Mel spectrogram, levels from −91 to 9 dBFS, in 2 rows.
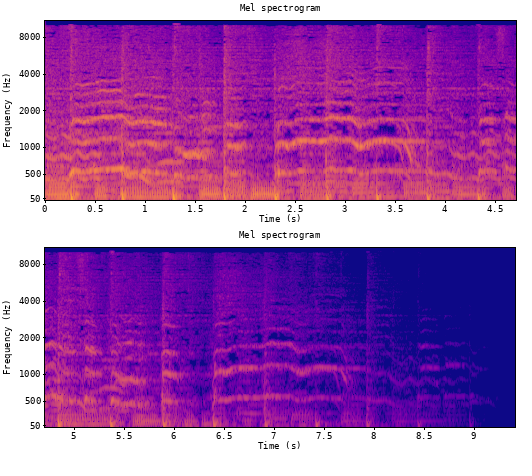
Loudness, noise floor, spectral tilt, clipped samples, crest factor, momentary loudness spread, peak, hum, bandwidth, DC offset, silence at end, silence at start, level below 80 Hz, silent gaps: -25 LUFS; -76 dBFS; -5 dB/octave; under 0.1%; 22 dB; 21 LU; -4 dBFS; none; 11 kHz; under 0.1%; 1.45 s; 0 s; -34 dBFS; none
